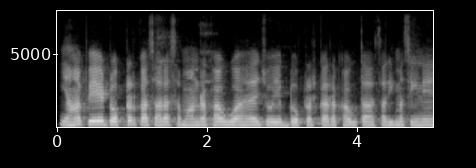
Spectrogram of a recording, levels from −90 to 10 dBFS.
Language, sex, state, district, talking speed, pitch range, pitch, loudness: Hindi, female, Maharashtra, Washim, 215 wpm, 195-215 Hz, 205 Hz, -15 LUFS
